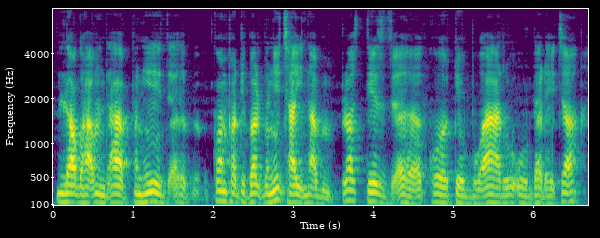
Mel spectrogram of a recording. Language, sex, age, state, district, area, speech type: Nepali, female, 60+, West Bengal, Kalimpong, rural, spontaneous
